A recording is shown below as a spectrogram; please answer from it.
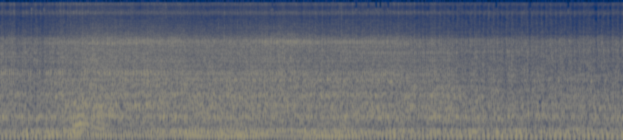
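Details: Vintage Maryland reel mower repowered with a single-cylinder lawnmower engine remounted upright, with an added oil reservoir and straw drip replacing the splasher, firing up and settling into a steady, even putter with no misses or knocks; runs cleanly.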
